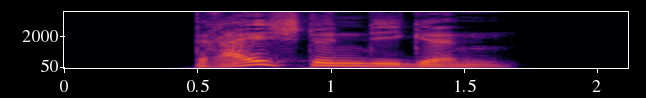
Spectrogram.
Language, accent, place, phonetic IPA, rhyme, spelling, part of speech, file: German, Germany, Berlin, [ˈdʁaɪ̯ˌʃtʏndɪɡn̩], -aɪ̯ʃtʏndɪɡn̩, dreistündigen, adjective, De-dreistündigen.ogg
- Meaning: inflection of dreistündig: 1. strong genitive masculine/neuter singular 2. weak/mixed genitive/dative all-gender singular 3. strong/weak/mixed accusative masculine singular 4. strong dative plural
